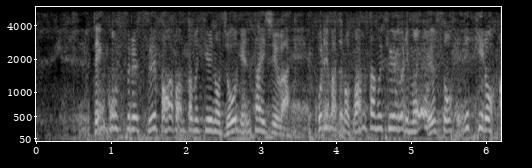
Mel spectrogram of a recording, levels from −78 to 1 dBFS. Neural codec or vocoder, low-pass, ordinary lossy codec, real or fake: codec, 16 kHz, 4.8 kbps, FACodec; 5.4 kHz; none; fake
